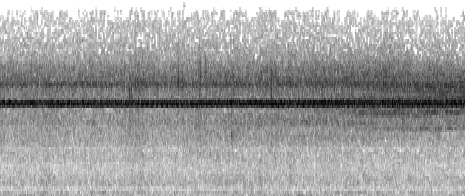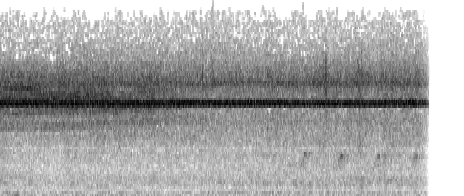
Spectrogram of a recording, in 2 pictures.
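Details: Steady, humming drone of numerous wild giant honey bees (Apis dorsata) as their queen is painted, unbroken for about thirteen seconds before cutting off, over a persistent thin high-pitched tone.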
